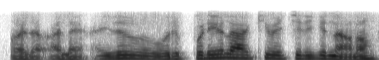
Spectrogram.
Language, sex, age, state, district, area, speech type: Malayalam, male, 30-45, Kerala, Idukki, rural, conversation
